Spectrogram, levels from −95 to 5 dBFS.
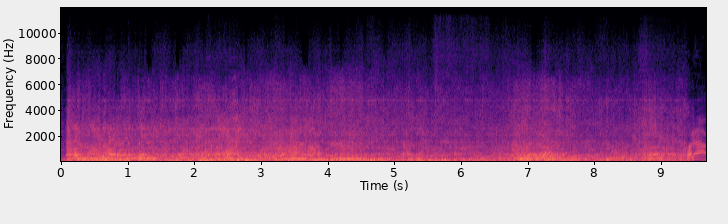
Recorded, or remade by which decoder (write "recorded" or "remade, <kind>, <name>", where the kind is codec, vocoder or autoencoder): remade, codec, HILCodec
